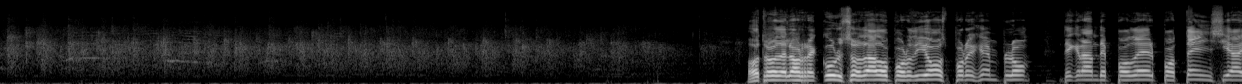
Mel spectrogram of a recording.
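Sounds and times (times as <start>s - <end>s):
congregation applauding during a church sermon: 0.0s - 7.6s
speech: 7.5s - 12.4s.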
